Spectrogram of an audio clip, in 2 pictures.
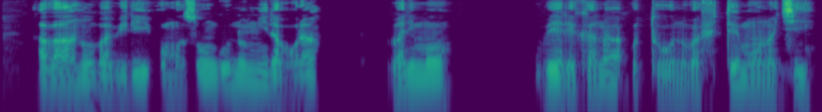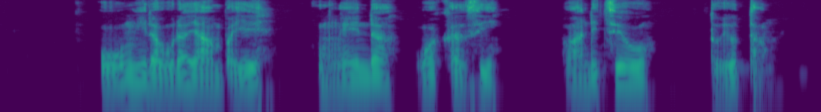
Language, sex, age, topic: Kinyarwanda, male, 25-35, finance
